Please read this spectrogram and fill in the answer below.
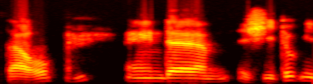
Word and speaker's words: Thao: So, Tao, you have to remember the name is Thao, we pronounce Tao.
